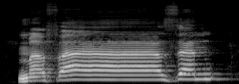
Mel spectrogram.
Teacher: اس الف کو ہم فا کی وجہ سے باریک کریں گے، لیکن الف ما قبل مفتوح ہے اس لیے ہم یہاں پر الف مدہ کریں گے، یعنی ایک الف لمبا کر کے پڑھیں گے۔ مقدار اس کی ایک الف ہے، یعنی میکسیمم 1.5 سے 2 سیکنڈ ہم لمبا کر کے پڑھتے ہیں اس کو۔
